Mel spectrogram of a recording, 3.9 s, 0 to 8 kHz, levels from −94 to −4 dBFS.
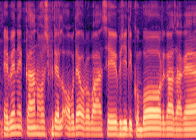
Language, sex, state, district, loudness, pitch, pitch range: Chakma, male, Tripura, Unakoti, -13 LUFS, 130 Hz, 125-135 Hz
